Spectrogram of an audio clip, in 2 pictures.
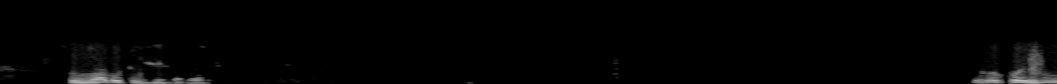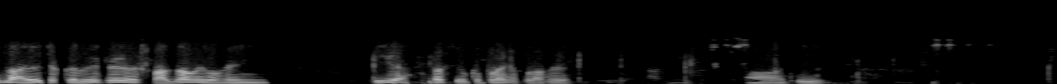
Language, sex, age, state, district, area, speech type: Dogri, male, 18-30, Jammu and Kashmir, Jammu, rural, conversation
